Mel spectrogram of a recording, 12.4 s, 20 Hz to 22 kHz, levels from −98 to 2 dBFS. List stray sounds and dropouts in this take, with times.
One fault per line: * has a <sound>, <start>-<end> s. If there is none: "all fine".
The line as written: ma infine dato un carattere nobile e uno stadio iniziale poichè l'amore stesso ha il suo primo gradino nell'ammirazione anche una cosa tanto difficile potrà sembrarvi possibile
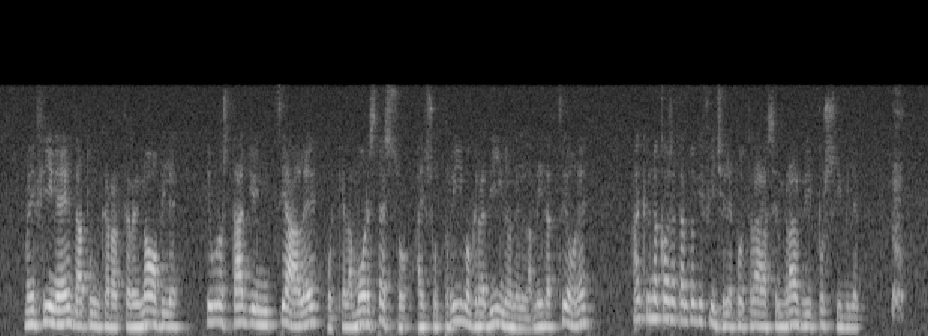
* has a bark, 11.9-12.2 s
